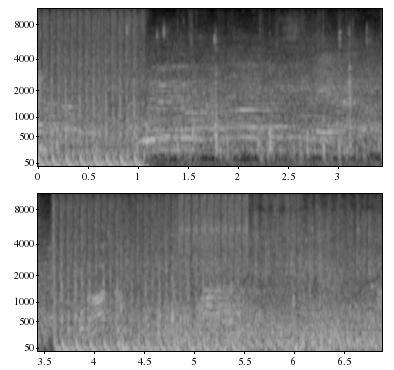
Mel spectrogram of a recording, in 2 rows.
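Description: Rapid gunfire from the video game Counter-Strike 2 on the Anubis map, sustained bursts crackling across the clip with a muffled stretch early on and steady game ambience underneath.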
